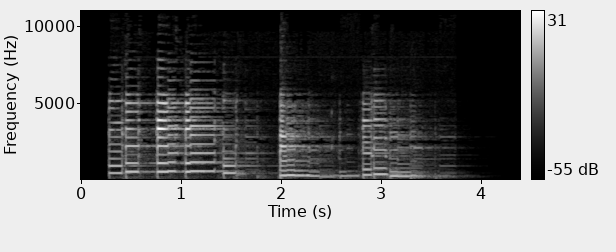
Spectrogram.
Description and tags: Jazz guitar #6 109bpm
A blues line played on guitar key of Bb
line, guitar, jazz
